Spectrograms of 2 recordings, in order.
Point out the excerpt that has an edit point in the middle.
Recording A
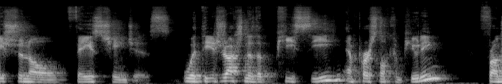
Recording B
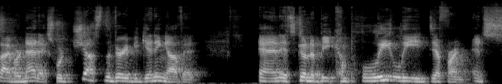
A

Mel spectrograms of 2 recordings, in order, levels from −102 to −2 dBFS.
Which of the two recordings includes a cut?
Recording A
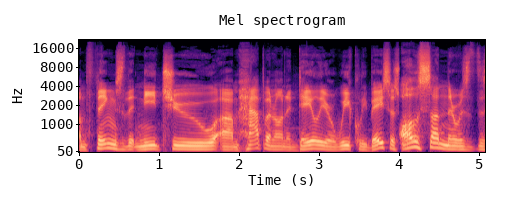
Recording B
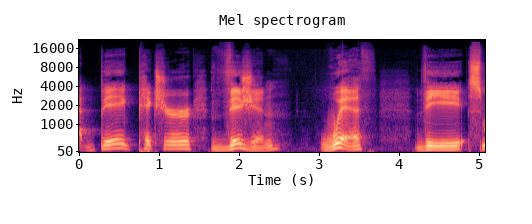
A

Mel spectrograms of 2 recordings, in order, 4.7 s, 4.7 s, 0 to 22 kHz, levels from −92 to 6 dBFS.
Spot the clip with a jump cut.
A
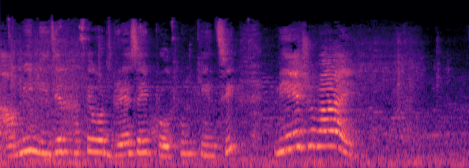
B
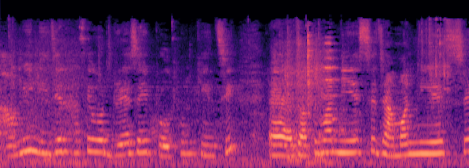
A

